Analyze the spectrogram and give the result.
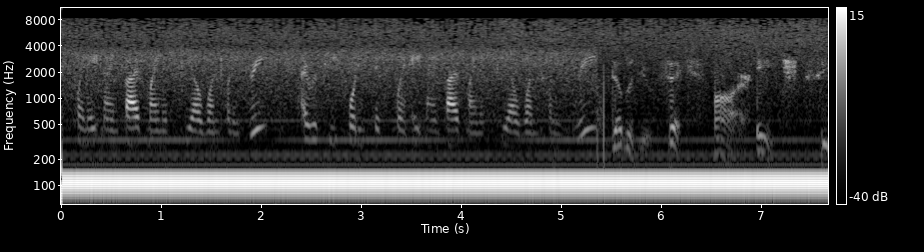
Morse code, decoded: none

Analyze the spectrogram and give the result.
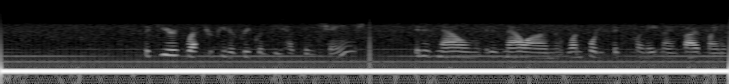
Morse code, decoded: none

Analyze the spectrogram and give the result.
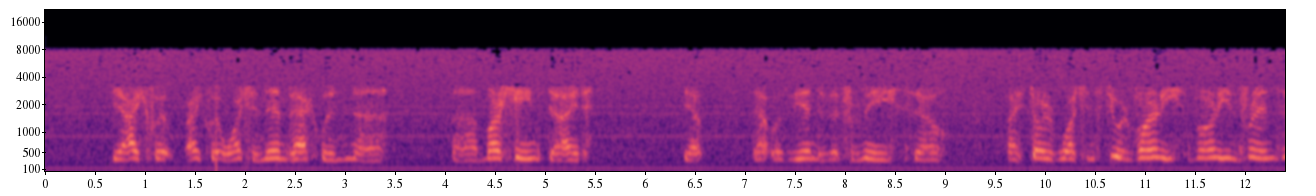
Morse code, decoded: none

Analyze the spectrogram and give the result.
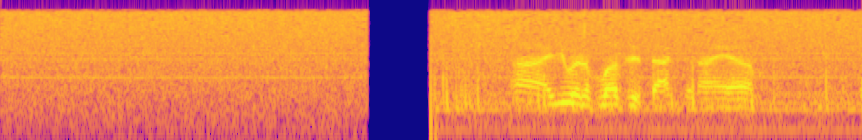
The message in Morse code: none

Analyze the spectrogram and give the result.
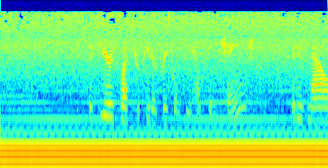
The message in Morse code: none

